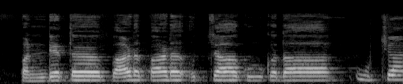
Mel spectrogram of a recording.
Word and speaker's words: उच्चा: उच्चा नहीं कहना है उच्चा औंकड़ नाल उच्चारण करना है पंडित पढ़ पढ़ उच्चा कूकदा।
